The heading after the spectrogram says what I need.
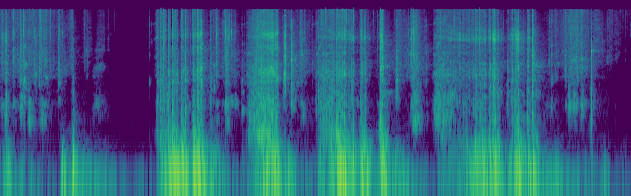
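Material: Soap.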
